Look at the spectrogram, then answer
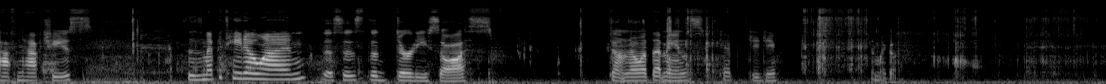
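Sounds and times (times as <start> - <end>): chewing crispy food: 8.0 - 11.0
crunchy bite: 8.0 - 11.0.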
